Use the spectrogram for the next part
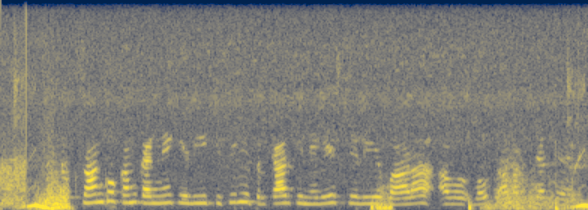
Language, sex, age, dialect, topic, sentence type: Hindi, female, 18-24, Kanauji Braj Bhasha, banking, statement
